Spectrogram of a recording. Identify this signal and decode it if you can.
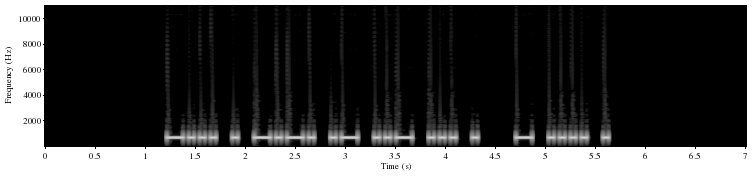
Morse code, heard as a keyed tone, about 22 wpm, 700 Hz. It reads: BECAUSE THE
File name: Build A Phrase - 2-Word Phrases - 22wpm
